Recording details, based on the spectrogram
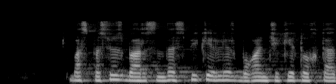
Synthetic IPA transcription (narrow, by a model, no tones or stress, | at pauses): bɑspɑsɵzbɑɾəsənd̪ɑspʲijkʲe̞ɾle̞ɾbʊʁɑnʒe̞kʲe̞t̪ʰo̞qt̪ɑd̪ə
